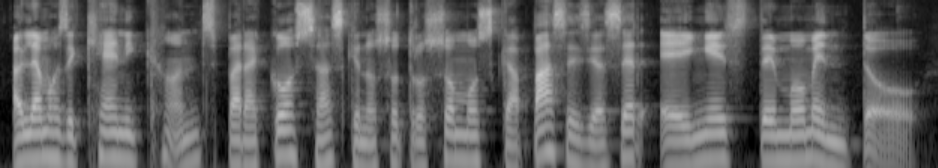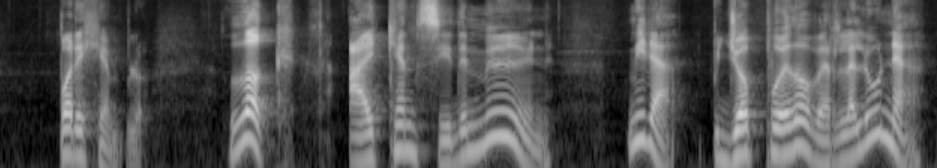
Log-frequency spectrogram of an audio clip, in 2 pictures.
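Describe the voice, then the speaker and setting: A man teaching an English class, explaining grammar slowly and deliberately and often clearing his throat. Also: medium pitch. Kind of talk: online class lesson.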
